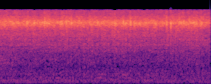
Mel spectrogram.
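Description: Chicken breasts, bell peppers and shredded cabbage sizzling in a hot grill pan: a steady, even hiss.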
